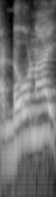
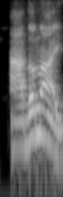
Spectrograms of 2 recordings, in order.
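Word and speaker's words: אֲדֹנָי: അദോനായ് നമ്മൾ ഇംഗ്ലീഷ് ഉപയോഗിക്കുന്ന അഡോണായ് എന്ന് പറയാറുണ്ട്, പ്രൊനൗൺസിയേഷൻ അദോനായ് എന്നാണ്, അദോനായ്.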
